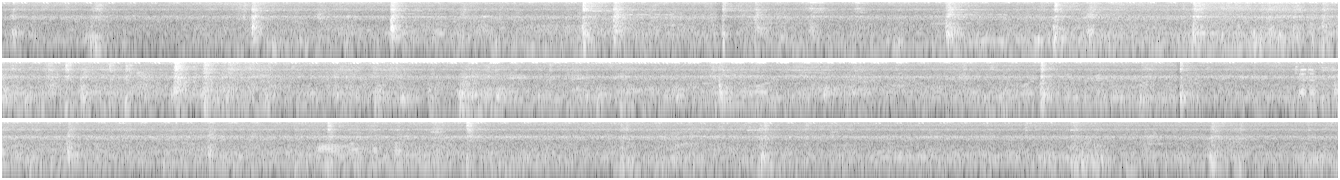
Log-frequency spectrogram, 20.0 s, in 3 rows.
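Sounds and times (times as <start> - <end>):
train wheels rumbling on track: 0.0 - 20.0
wheels clacking over rail joints: 0.0 - 20.0.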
